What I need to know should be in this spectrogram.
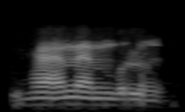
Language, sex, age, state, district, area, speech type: Bengali, male, 18-30, West Bengal, Purba Bardhaman, urban, conversation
